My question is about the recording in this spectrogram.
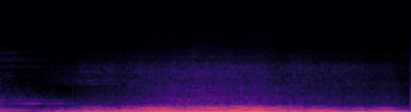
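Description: Logo sting: a deep bass rumble with a faint airy whoosh over it, swelling in about half a second in, strongest past the middle, then easing off.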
